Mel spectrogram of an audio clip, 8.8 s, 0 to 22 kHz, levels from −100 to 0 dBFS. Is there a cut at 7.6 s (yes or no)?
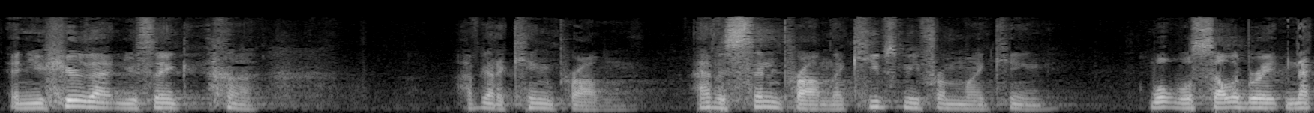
yes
